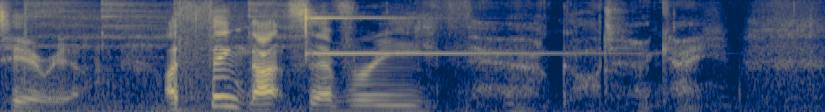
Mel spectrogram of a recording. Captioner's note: phone pings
